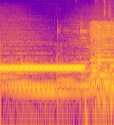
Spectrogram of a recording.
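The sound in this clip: Telephone ringback tone while calling someone: one loud, steady, low-pitched tone that holds for under two seconds, then cuts off as a different, brighter sound briefly takes over.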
